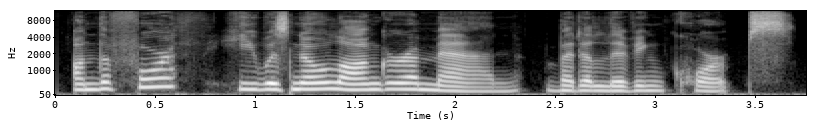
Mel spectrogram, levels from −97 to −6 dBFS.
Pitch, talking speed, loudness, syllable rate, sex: 220 Hz, 210 wpm, -17 LUFS, 4.6 syllables/s, female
